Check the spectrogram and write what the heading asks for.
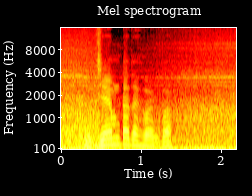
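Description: A man speaks briefly near the start over the steady low noise of a KTM 390 Adventure motorcycle riding slowly in heavy road traffic.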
